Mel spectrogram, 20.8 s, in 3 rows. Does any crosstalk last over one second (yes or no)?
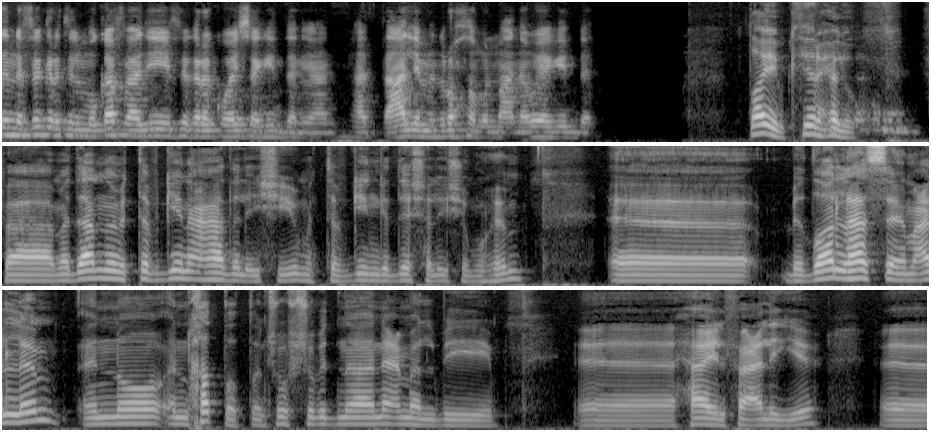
no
